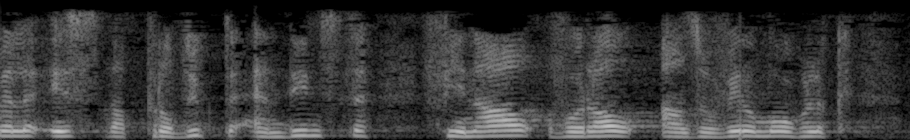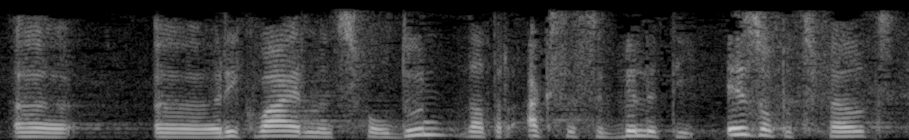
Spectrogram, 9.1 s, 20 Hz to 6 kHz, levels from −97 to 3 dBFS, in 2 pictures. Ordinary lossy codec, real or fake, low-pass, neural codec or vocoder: AAC, 32 kbps; real; 5.4 kHz; none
